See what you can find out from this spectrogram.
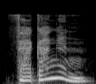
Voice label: german elapsed; samsung YP-U5; Audio User Interface

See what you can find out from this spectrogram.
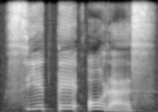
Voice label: spanish 9 hour; samsung YP-U5; Audio User Interface

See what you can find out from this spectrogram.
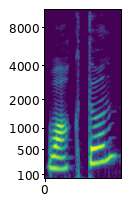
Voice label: Portuguese walkathon; samsung YP-U5; Audio User Interface

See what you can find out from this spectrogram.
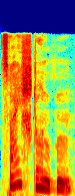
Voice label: german 5 hour; samsung YP-U5; Audio User Interface

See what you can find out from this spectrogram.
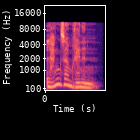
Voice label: german run slow; samsung YP-U5; Audio User Interface

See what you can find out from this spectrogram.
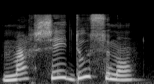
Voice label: french walk slow; samsung YP-U5; Audio User Interface

